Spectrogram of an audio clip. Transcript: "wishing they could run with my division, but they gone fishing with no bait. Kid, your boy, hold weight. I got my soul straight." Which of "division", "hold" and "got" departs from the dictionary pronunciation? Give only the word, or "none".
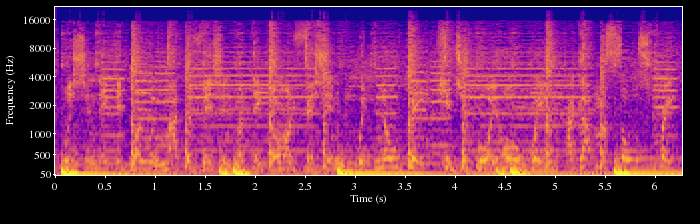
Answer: none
